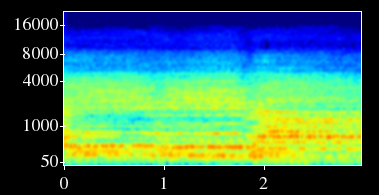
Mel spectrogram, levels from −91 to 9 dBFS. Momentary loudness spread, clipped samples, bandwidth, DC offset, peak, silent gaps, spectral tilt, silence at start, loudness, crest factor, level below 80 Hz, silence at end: 5 LU; under 0.1%; 9.2 kHz; under 0.1%; -2 dBFS; none; -6 dB/octave; 0 s; -15 LUFS; 14 dB; -44 dBFS; 0 s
